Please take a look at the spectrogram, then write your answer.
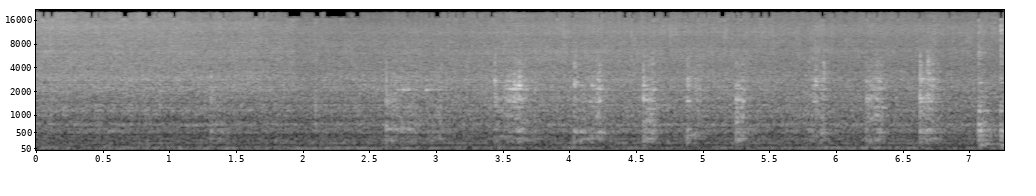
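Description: Chopped spinach sautés in a pan with a soft, steady sizzle, while a utensil scrapes and taps as it stirs, giving a string of light irregular clicks over the frying hiss.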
